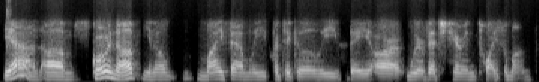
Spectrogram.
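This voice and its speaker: A man from Taiwan, a restaurant guest answering interview questions at length and often tagging his points with a quick "right?". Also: mid-range voice, steady tone. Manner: explanatory, often adds "right?" tags. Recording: muffled phone-like line.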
